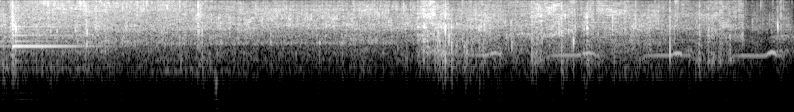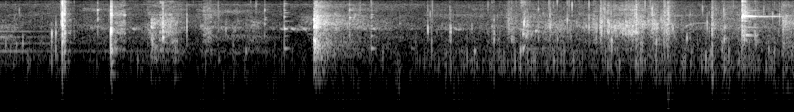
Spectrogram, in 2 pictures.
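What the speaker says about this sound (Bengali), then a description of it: "ঝোল ভালো করে ফুটে গেছে, ভেজে রাখা সব মাছগুলো দিয়ে দেবো।" Fried river chela fish dropped into a boiling, spicy oil-based curry broth gives a steady close sizzle and bubbling hiss, loudest early, with scattered utensil clinks and sharp taps partway through and no talking.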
